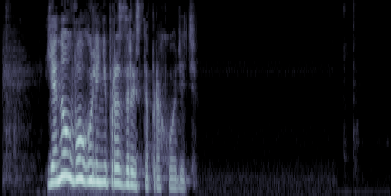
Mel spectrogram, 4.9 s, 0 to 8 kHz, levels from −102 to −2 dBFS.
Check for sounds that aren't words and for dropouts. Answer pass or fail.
pass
